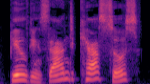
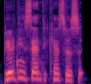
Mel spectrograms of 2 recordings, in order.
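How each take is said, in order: First: The phrase is read slowly, in a relaxed way. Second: The phrase is read quickly, as if rushed. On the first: The speaker calls it right. "굉장히 여유 있게 읽어요" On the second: The speaker calls it wrong. "굉장히 급하고 뭔가 쫓기는 것처럼 그렇게 읽게 돼요"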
